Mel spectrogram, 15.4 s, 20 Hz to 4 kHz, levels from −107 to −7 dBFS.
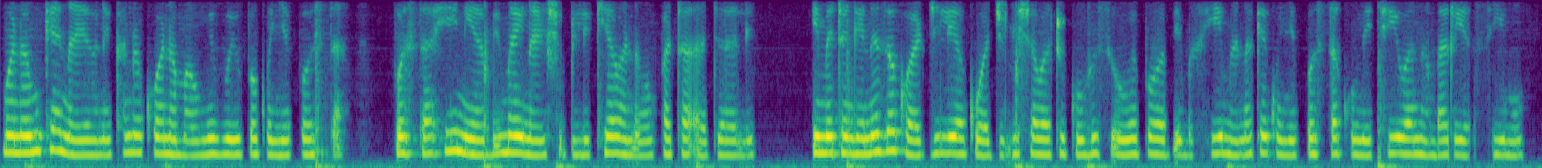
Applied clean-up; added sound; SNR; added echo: neural diffusion model UNIVERSE++.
